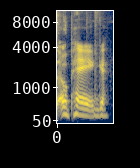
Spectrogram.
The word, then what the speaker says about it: opaque: e oh my God the pronunciation is opaque it is opaque the Q is the G opaque I am never saying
